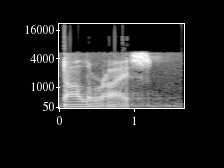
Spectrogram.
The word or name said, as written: dollarize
